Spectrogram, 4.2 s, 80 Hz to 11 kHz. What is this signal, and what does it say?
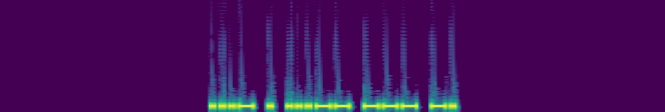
Morse code, heard as a keyed tone, about 39 wpm, 700 Hz. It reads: VE3ON
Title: DXCC-100 Call Signs - 5 Characters - Repeated 2x - 40wpm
